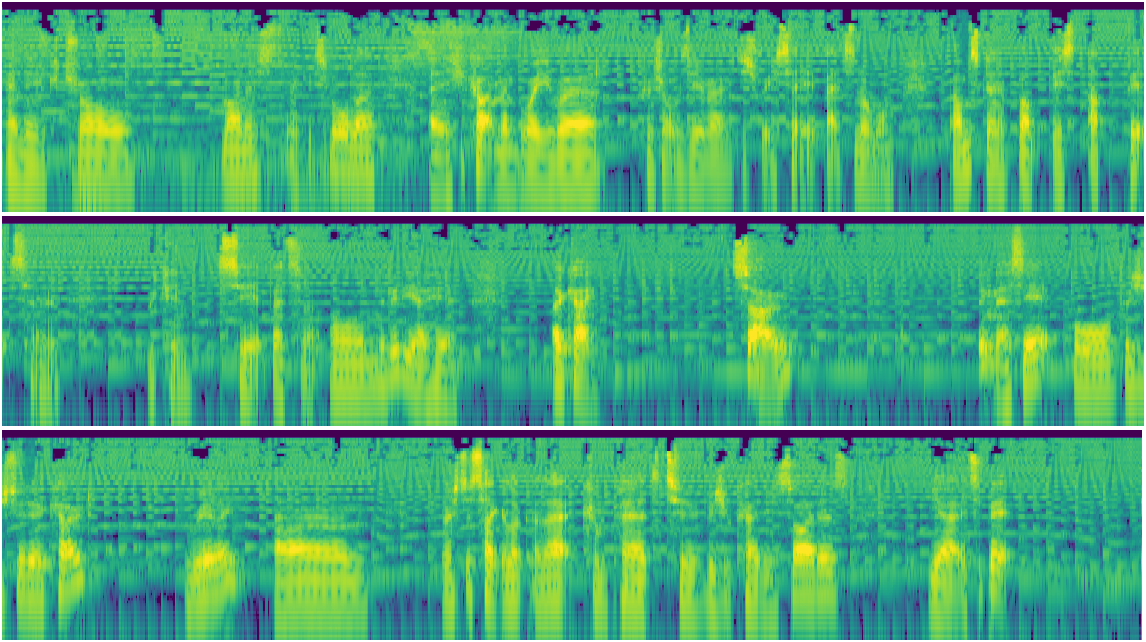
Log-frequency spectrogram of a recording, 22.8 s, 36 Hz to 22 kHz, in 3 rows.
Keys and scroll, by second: 1.1 ctrl+-, 1.1 ctrl+-, 1.6 ctrl+-, 2.7 ctrl+=, 2.9 ctrl+-, 2.9 ctrl+-, 3.2 ctrl+=, 3.2 ctrl+=, 3.9 ctrl+0, 4.0 ctrl+0, 6.7 ctrl+=, 8.4 ctrl+=, 18.2 alt+Tab, 19.4 alt+Right.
